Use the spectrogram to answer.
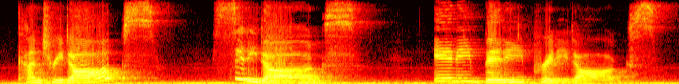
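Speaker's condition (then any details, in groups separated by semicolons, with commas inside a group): No condition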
